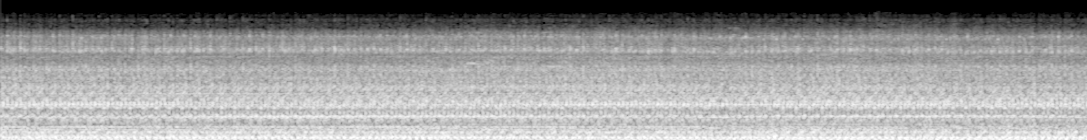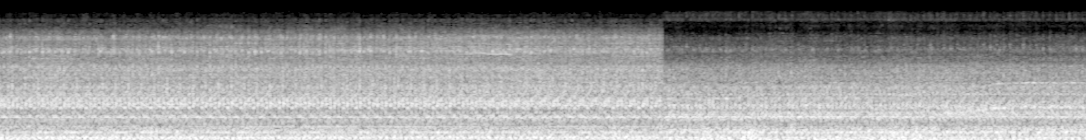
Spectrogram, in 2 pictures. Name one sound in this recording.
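A tractor engine runs as the tractor drives along.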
